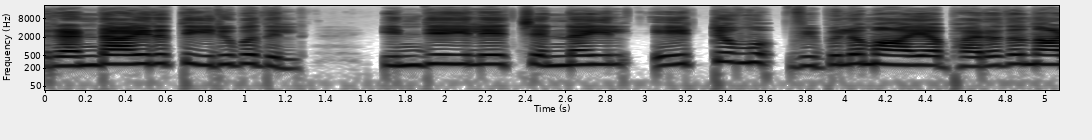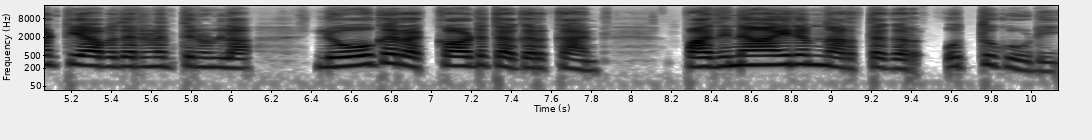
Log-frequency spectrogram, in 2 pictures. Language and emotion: Malayalam, neutral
